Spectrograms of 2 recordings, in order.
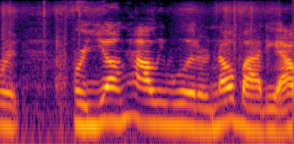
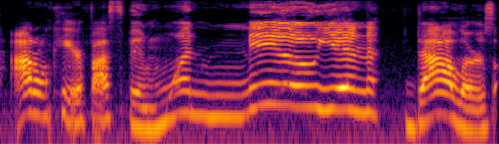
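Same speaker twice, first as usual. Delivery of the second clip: slow, higher, with MILLION drawn out; mock defiance; 5 semitones higher, 4 dB louder, slower than usual. Dad refusing to pay mom, drawn-out mock defiance. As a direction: imitate a defiant declaration, stretching "million". Acting out dad's defiant declaration.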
